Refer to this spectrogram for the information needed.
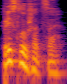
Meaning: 1. to listen to (carefully), to lend an ear 2. to listen to, to heed, to pay attention to
- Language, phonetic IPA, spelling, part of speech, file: Russian, [prʲɪsˈɫuʂət͡sə], прислушаться, verb, Ru-прислушаться.ogg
